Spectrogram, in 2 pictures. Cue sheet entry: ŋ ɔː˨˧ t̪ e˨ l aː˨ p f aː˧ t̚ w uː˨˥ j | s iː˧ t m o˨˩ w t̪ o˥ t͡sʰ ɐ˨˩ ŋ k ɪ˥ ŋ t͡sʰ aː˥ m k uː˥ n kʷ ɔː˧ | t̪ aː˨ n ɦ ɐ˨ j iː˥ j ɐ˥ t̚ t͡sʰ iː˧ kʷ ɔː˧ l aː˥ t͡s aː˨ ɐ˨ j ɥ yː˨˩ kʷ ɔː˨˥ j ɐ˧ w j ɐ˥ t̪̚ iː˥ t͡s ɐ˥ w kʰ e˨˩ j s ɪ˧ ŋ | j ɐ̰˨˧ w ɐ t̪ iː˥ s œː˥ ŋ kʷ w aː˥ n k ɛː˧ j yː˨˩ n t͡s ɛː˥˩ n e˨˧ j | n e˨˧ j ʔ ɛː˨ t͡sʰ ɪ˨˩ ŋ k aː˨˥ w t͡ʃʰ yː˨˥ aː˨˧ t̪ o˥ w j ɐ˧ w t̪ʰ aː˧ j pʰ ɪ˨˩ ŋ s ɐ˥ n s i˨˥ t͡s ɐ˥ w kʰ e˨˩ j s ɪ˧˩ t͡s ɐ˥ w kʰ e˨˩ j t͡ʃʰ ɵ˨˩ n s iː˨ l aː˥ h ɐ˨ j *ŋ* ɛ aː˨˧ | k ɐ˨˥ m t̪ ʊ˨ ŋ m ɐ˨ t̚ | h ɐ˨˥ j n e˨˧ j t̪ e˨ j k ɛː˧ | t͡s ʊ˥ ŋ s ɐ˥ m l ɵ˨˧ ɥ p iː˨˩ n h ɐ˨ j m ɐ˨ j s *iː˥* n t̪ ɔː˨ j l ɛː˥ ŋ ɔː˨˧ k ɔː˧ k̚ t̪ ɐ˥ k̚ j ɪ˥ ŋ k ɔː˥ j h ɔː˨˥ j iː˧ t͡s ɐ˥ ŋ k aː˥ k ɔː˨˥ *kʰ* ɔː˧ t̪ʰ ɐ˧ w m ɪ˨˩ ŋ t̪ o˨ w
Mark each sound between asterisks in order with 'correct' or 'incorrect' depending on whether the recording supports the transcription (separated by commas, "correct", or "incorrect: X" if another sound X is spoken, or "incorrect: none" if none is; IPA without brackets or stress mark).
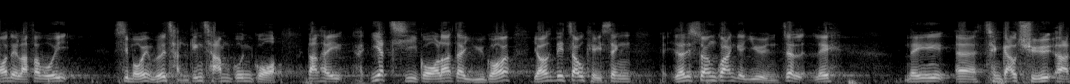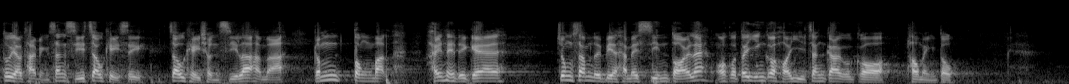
incorrect: m, incorrect: iː˨, incorrect: k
